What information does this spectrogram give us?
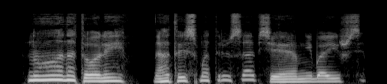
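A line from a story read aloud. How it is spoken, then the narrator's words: Drawling. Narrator (Russian): протянула Глафира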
